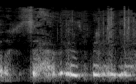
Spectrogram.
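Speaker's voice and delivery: re-enacted screaming. Reminding the listener of their happiest moment so far, retelling a scream. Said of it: "But I started screaming".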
